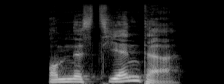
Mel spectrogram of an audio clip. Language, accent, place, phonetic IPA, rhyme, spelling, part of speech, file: German, Germany, Berlin, [ɔmniˈst͡si̯ɛntɐ], -ɛntɐ, omniszienter, adjective, De-omniszienter.ogg
- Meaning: inflection of omniszient: 1. strong/mixed nominative masculine singular 2. strong genitive/dative feminine singular 3. strong genitive plural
